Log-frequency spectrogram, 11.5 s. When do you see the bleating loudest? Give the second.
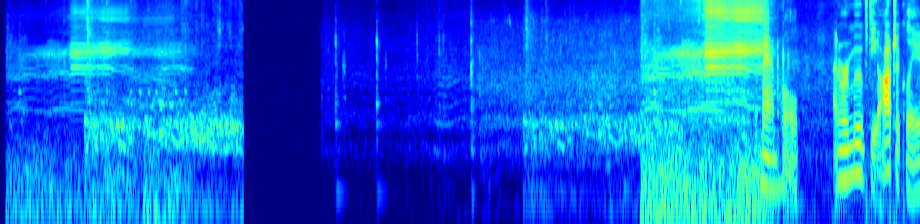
9 s.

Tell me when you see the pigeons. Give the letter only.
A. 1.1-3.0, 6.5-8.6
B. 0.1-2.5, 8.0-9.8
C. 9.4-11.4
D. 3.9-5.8
A.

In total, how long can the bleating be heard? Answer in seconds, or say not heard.
4 s.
